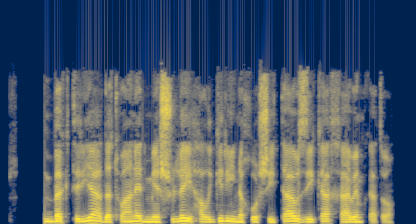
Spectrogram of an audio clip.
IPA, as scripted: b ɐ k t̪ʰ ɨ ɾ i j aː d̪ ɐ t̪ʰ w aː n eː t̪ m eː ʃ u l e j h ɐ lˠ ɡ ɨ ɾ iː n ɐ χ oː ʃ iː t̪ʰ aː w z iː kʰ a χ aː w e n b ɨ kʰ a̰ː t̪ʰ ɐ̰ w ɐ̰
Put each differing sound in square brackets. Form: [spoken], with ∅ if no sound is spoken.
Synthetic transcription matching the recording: b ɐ k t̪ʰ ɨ ɾ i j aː d̪ ɐ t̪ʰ w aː n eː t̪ m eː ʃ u l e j h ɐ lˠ ɡ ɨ ɾ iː n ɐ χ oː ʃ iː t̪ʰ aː w z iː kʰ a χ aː w e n b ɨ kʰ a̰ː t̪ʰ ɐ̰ w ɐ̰

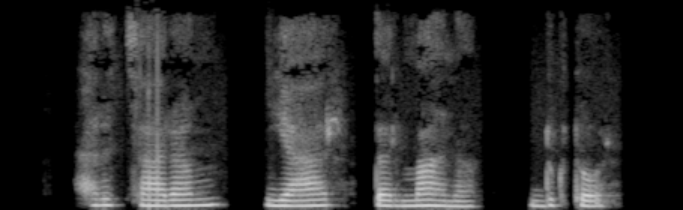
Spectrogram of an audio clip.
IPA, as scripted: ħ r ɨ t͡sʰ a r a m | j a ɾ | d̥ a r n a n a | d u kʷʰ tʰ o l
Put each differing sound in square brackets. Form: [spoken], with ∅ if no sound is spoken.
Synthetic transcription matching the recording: ħ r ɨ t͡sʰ a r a m | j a [r] | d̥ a r [m] a n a | d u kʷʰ tʰ o [r]

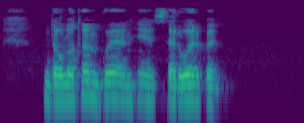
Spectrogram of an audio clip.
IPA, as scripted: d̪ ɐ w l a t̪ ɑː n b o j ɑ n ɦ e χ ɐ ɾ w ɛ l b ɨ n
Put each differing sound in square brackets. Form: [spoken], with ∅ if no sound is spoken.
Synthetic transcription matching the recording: d̪ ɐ w l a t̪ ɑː n b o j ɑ n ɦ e [s] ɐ ɾ w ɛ [ɾ] b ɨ n

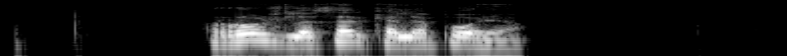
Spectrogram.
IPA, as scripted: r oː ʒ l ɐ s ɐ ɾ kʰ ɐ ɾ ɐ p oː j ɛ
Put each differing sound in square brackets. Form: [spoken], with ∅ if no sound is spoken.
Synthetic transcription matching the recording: r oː ʒ l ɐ s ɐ ɾ kʰ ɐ [l] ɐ p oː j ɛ

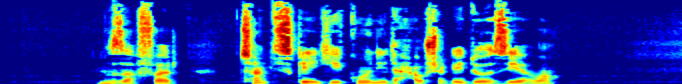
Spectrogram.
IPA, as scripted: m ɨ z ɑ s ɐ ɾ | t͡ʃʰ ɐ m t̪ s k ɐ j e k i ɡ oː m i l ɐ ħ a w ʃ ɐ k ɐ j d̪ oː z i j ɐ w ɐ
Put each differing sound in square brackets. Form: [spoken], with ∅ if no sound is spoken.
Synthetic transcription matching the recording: m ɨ z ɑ [f] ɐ ɾ | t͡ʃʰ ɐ [n] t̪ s k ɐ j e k i [k] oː [n] i l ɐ ħ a w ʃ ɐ k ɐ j d̪ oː z i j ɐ w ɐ

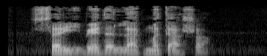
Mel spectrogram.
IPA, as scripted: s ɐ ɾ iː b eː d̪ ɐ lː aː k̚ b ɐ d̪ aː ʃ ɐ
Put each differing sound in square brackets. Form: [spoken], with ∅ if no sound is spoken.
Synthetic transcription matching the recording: s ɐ ɾ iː b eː d̪ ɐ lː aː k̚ [m] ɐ [t̪] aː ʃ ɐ

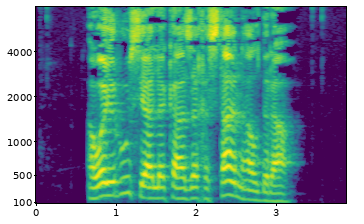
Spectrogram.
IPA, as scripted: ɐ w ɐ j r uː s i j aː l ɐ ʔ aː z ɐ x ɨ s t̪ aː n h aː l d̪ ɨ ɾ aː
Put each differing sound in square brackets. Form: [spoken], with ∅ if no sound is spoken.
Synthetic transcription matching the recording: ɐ w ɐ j r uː s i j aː l ɐ [k] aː z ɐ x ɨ s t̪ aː n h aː l d̪ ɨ ɾ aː

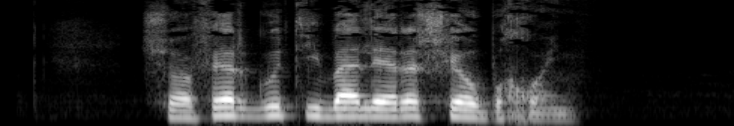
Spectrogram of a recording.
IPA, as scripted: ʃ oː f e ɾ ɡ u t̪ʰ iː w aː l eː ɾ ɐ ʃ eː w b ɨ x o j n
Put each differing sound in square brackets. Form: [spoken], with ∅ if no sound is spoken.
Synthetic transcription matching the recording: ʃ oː f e ɾ ɡ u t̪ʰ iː [b] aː l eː ɾ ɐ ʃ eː w b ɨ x o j n

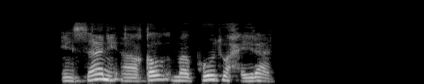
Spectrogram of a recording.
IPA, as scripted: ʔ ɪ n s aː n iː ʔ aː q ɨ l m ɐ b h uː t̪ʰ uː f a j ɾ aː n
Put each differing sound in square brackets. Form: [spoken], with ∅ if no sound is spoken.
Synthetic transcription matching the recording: ʔ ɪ n s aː n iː ʔ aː q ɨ l m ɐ b h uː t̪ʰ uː [ħ] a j ɾ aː n

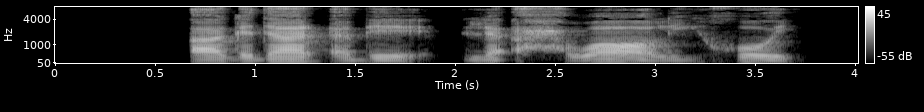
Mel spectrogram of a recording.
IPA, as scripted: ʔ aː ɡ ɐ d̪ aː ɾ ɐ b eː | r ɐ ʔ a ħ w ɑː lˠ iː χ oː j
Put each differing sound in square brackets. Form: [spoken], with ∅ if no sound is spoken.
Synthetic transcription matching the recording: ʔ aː ɡ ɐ d̪ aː ɾ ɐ b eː | [l] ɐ ʔ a ħ w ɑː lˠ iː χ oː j

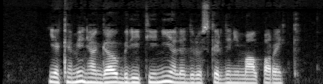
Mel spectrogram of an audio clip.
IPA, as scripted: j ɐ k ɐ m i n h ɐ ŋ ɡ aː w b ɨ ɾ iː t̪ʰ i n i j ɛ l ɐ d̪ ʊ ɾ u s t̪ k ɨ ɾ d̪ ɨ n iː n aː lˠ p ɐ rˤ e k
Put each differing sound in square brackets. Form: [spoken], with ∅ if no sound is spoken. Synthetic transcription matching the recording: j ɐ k ɐ m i n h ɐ ŋ ɡ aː w b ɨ ɾ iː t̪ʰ i n i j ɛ l ɐ d̪ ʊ ɾ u s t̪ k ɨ ɾ d̪ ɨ n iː [m] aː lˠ p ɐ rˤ e k

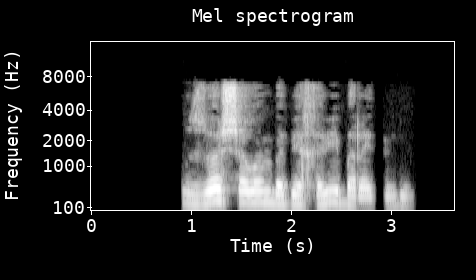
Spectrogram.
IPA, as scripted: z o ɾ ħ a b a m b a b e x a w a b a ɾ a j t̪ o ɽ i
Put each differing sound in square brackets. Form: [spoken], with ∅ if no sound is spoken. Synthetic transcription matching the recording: z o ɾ [ʃ] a [w] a m b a b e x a w [i] b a ɾ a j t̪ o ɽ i

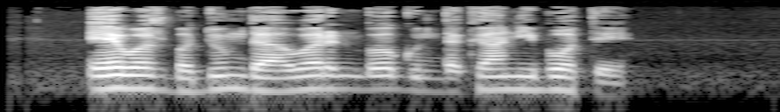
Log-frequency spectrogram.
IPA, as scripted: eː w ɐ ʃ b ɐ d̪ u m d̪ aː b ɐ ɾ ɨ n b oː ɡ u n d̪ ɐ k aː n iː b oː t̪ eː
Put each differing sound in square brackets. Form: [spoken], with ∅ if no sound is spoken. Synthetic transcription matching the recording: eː w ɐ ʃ b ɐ d̪ u m d̪ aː [w] ɐ ɾ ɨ n b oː ɡ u n d̪ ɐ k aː n iː b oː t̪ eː

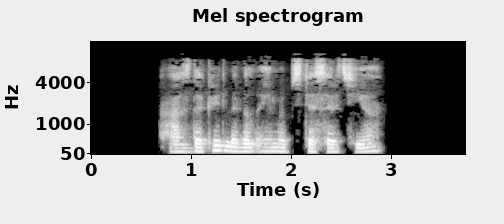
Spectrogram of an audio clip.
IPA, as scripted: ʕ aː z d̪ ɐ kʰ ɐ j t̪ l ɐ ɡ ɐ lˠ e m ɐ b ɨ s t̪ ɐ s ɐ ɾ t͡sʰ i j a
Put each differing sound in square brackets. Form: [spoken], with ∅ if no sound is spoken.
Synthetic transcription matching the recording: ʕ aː z d̪ ɐ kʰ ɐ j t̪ l ɐ ɡ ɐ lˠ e m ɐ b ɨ s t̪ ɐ s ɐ ɾ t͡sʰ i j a

